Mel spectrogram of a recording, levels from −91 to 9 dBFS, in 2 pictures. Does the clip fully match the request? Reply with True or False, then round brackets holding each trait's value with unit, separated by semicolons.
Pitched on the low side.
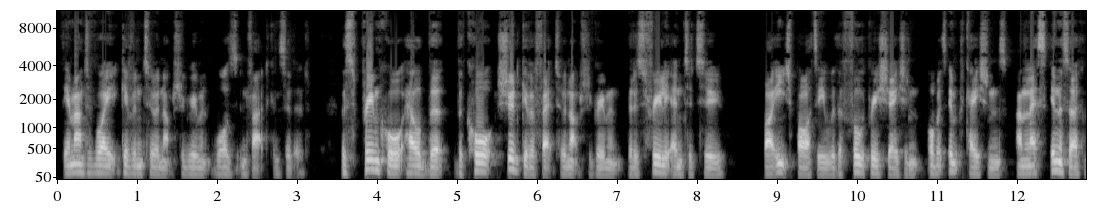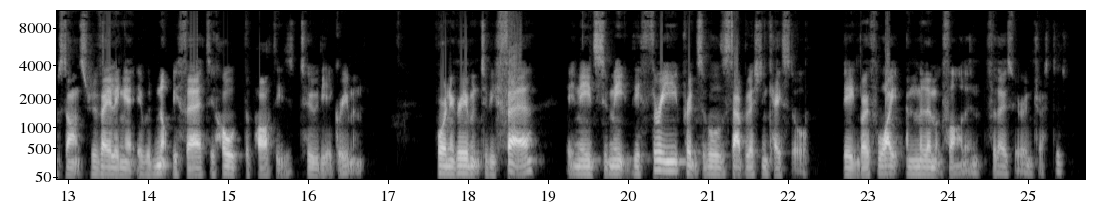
True (95 Hz)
